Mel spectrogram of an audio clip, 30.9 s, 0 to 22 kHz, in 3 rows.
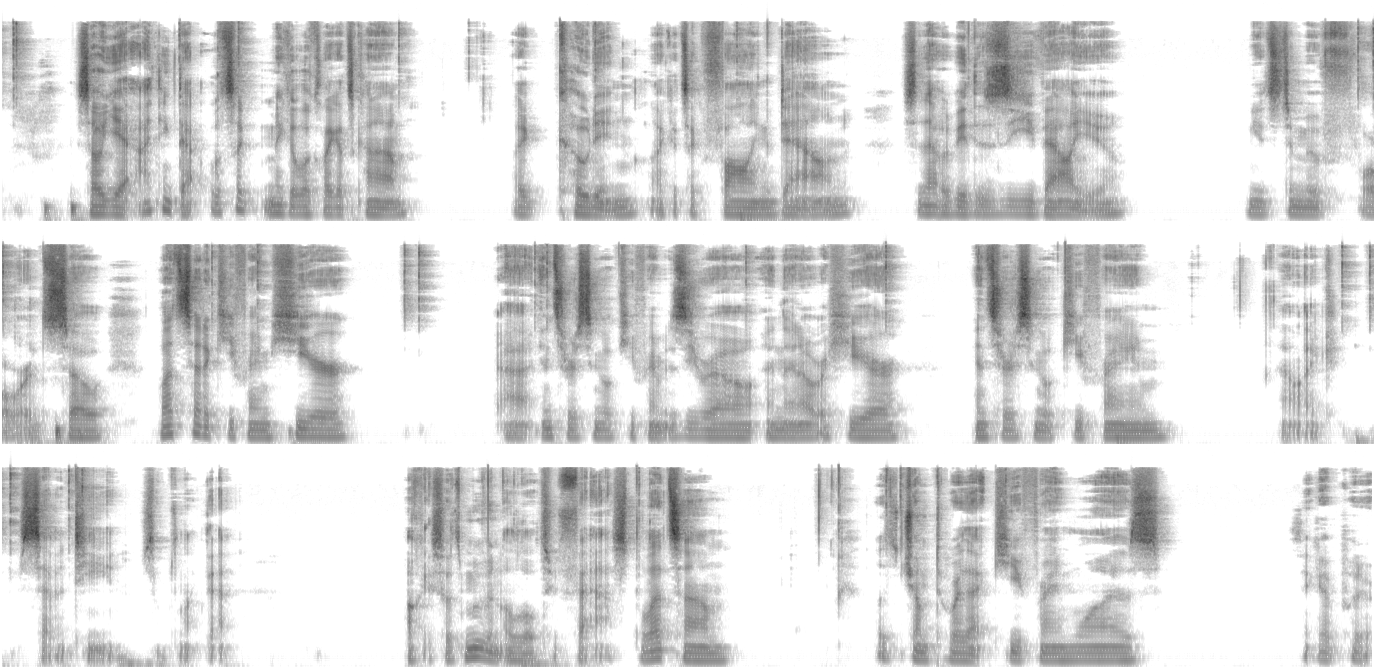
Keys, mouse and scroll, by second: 1.2 click, 2.9 click, 5.4 click, 11.8 click, 13.2 right click, 15.8 click, 17.5 click, 20.4 right click, 21.4 space, 24.4 space, 27.1 click, 28.0 click.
